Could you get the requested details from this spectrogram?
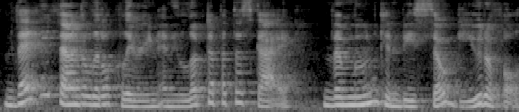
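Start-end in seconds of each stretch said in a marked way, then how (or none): none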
